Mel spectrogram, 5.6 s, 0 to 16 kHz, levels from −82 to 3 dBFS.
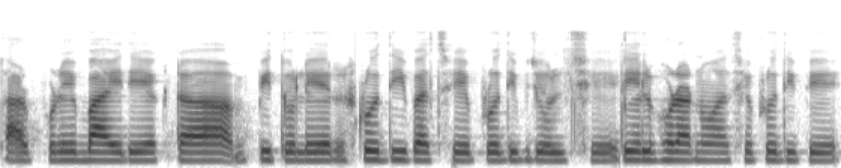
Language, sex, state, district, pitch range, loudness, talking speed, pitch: Bengali, female, West Bengal, Jhargram, 180-185 Hz, -24 LUFS, 130 wpm, 180 Hz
